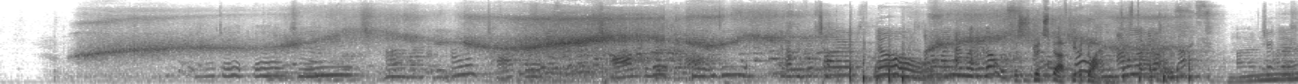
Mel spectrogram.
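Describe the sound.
Several voices imitate a crowd of excited little trick-or-treaters alongside eerie hissing, whistling and owl-like hoots, a layered vocal imitation of spooky noises for Faces for Radio Theater, running continuously, with one person briefly speaking over it.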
